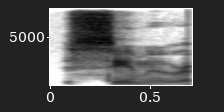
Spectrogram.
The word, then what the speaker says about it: Simu: Simu, right? That's how you say his name? – Yeah.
